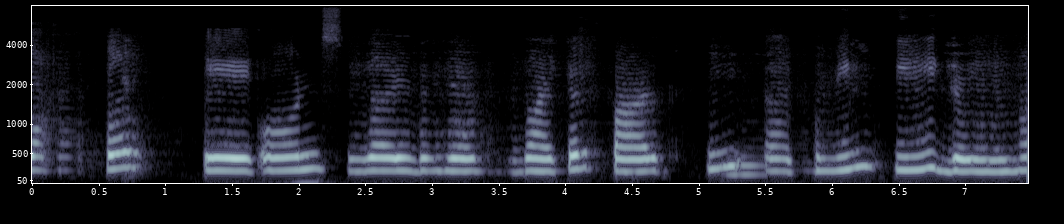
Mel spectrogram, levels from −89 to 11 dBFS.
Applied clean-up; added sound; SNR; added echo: neural mask model DeepFilterNet 3.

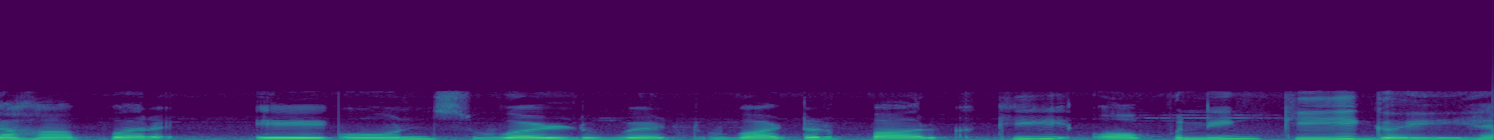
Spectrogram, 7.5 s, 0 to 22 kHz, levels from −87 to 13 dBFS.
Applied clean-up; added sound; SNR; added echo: none; none; none; none.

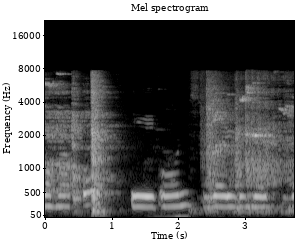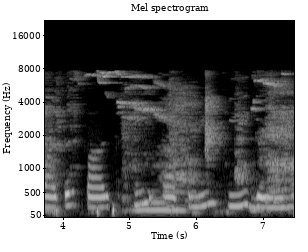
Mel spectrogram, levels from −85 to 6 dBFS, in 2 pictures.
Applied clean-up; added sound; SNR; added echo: classical method WPE with log-MMSE.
